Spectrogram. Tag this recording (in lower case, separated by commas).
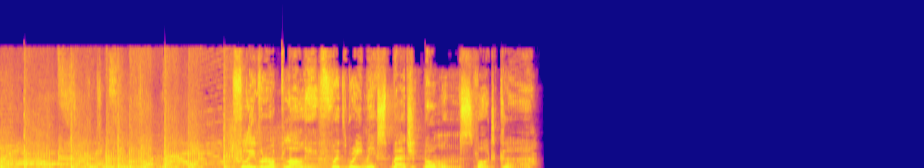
speech, music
